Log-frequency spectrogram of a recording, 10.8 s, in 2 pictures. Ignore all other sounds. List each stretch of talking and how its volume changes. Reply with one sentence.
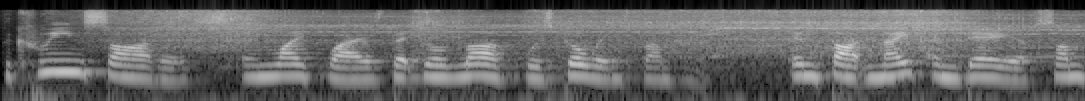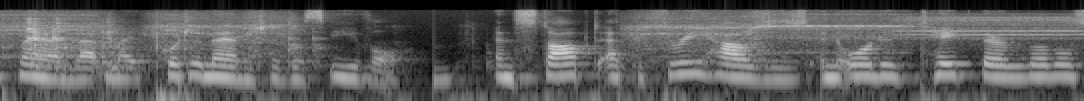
You can hear the talking from 0.0 to 10.8 s, at a steady volume.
